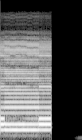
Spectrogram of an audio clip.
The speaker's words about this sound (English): you have buzzed in first.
